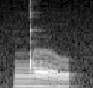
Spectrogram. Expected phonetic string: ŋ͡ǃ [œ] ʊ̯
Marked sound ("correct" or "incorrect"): correct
